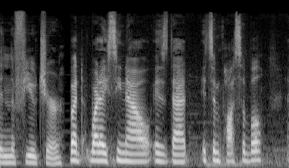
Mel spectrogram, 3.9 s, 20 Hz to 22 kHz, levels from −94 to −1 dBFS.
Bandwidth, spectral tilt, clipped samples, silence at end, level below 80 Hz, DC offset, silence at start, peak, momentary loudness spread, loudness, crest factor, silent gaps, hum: 17 kHz; -5 dB/octave; under 0.1%; 0 s; -62 dBFS; under 0.1%; 0 s; 0 dBFS; 7 LU; -19 LUFS; 18 dB; none; none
